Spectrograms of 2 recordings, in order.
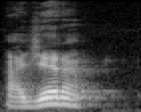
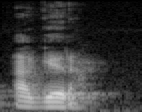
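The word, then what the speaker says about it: Agera: Luego de unos minutos de búsqueda te das cuenta que no se pronuncia Ayera, tampoco Ajera, queda como aguera.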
